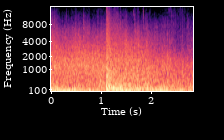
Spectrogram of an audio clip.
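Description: Rocket artillery in the video game Company of Heroes 2 fires amid a dense rumble of battle, with one sharp, loud blast cutting through midway and a rolling boom that fades afterward.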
